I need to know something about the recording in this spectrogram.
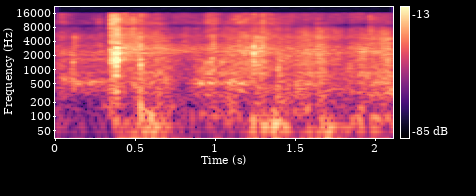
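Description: Faint footsteps on the stony floor of a mine tunnel, with one sharp scuff about a third of a second in.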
